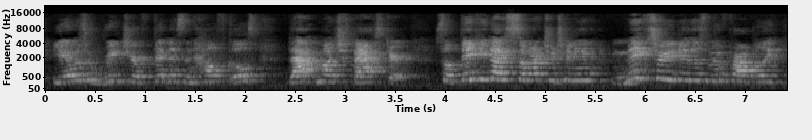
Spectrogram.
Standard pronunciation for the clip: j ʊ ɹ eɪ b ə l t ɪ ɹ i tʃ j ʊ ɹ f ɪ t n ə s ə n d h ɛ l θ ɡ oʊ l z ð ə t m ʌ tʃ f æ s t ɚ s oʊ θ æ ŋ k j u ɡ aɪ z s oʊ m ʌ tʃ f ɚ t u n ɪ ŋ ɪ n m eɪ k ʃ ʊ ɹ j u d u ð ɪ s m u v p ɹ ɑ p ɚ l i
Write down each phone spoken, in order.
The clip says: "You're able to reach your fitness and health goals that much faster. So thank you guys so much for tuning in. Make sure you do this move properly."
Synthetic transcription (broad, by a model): j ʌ ɹ eɪ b l t ɪ ɹ i tʃ j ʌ ɹ f ɪ t n ə s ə n h ɛ l θ ɡ oʊ l z ð ə t m ʌ tʃ f æ s t ɚ s oʊ θ æ ŋ k j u ɡ aɪ z s oʊ m ʌ tʃ f ɚ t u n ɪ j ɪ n m eɪ k ʃ ʊ ɹ j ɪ d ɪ ð ɪ s m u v p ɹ ɑ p ɚ l i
